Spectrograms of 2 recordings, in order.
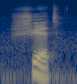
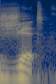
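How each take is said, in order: First: The name is given a Chinese-style pronunciation. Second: The name is given a plain English pronunciation. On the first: "if you want to pronounce it Chinese" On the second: "We'll go with Jit"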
